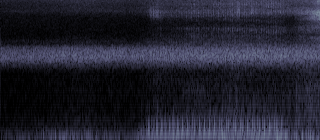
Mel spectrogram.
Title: Can't sleep he snores so loud! zZzz..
